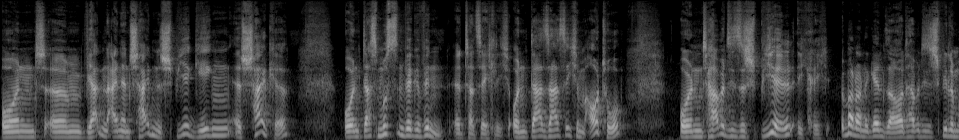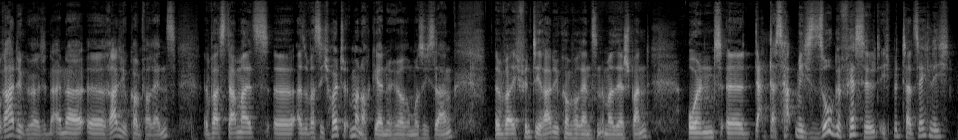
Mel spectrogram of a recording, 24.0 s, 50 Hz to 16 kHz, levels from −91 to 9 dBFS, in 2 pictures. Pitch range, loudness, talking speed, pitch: 130-160 Hz, -30 LUFS, 195 wpm, 145 Hz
